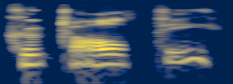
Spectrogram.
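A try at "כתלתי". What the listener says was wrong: Kutalti. Beautiful. Next one.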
